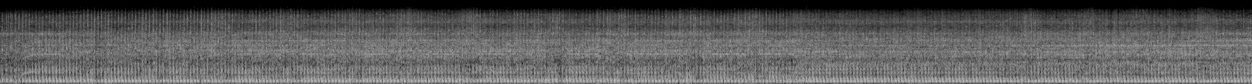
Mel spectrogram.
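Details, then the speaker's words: Mastercraft rototiller, Briggs 5 hp OHV engine fitted with an unknown Amazon carburetor, governor adjusted, running about 3480 rpm. A fast, steady drone with a slightly unsettled beat; it appears to be leaking and it runs lean, needing partial choke. "And it looks like it's leaking. So, I had to put the choke on a little bit."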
